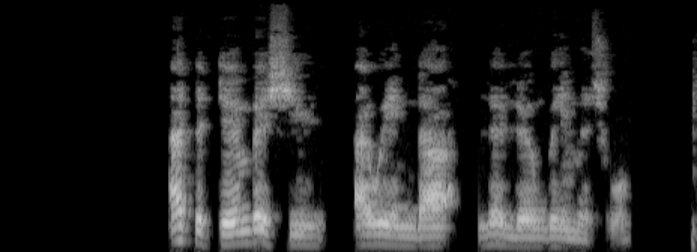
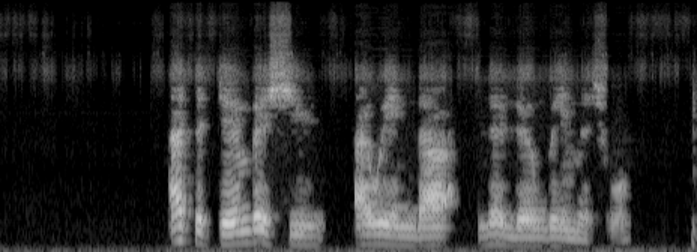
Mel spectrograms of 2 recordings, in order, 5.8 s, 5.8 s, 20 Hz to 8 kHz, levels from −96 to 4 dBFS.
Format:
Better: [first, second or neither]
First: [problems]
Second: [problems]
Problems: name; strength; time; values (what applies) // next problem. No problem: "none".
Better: first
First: none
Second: noise reduction (neural separator model SepFormer DNS4)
